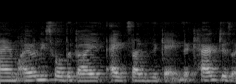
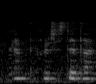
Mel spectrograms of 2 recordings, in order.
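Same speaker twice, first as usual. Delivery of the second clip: tiny, high, very soft voice; small shocked near-whisper, repeating anxiously; timid healer; 6 semitones higher, 14 dB quieter, faster than usual. Acted. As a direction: murmur in shock at yourself, high and hushed. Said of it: "that's the way she talks".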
